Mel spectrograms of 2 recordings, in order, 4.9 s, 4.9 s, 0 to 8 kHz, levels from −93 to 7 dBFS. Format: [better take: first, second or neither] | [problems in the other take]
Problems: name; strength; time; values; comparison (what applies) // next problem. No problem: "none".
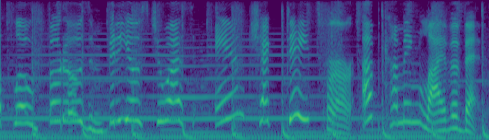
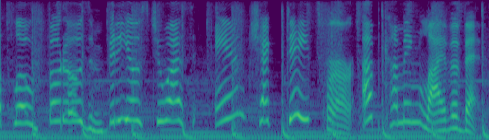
second | background sound (Wind instrument, woodwind instrument); 16 dB below the speech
